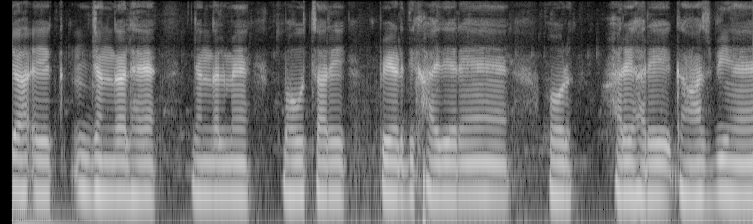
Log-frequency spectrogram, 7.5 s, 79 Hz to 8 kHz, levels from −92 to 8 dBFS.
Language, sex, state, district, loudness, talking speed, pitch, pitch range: Hindi, male, Jharkhand, Deoghar, -18 LUFS, 150 wpm, 140 Hz, 140-145 Hz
